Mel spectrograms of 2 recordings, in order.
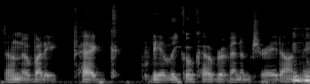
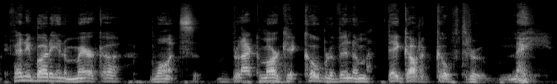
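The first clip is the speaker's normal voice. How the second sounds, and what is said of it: Imitates another person's voice. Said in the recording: “That's Jenna. That wasn't me. That was my Jenna impression.”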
